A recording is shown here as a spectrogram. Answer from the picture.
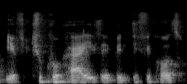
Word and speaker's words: Chukwuka: If Chukwuka is a bit difficult to pronounce.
